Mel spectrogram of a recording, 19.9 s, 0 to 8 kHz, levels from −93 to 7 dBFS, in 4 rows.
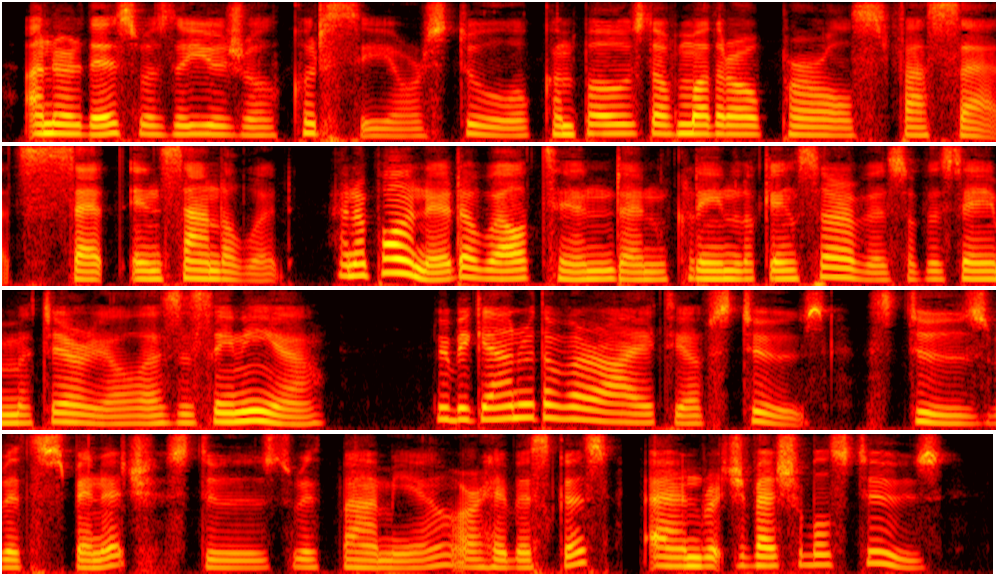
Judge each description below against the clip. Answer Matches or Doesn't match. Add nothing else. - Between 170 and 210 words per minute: Doesn't match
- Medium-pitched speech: Matches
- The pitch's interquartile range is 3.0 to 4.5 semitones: Matches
